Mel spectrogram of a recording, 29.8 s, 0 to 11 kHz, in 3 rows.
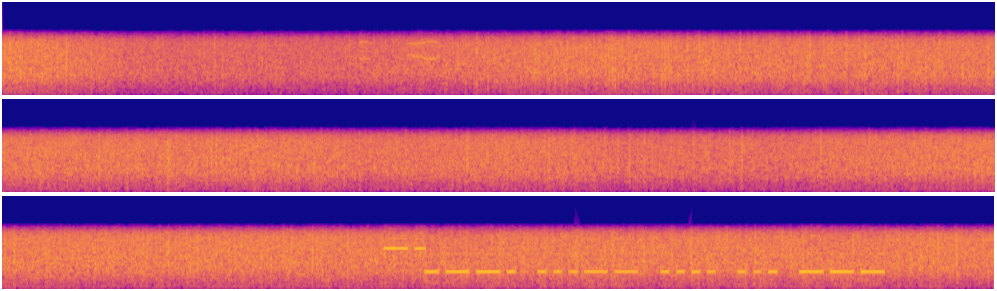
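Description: Static hiss from the HamSphere 5 virtual ham-radio receiver app on an iPhone as it is tuned across the bands. Near the end, a single steady pitched tone comes in, keyed on and off in short and long beeps like Morse code, louder than the hiss.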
